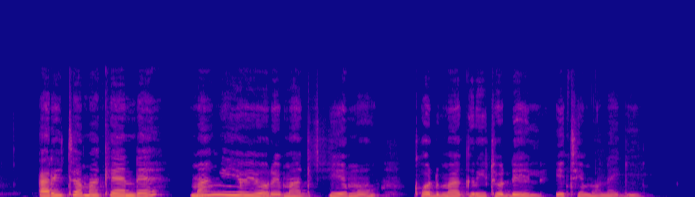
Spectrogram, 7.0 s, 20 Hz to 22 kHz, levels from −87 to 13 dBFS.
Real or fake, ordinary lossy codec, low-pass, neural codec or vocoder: fake; none; 14.4 kHz; vocoder, 44.1 kHz, 128 mel bands, Pupu-Vocoder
